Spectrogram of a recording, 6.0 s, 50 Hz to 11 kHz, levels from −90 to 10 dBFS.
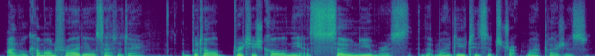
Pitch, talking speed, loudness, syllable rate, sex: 120 Hz, 200 wpm, -18 LUFS, 6.1 syllables/s, male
